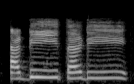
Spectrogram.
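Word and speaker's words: कटीतटी: கடிு சொல்லக்கூட கடி கடி கடி தடி அருணாருண கௌஷம்பர பாஸ்வத் கடி தடி தாவ நல்லா அழுத்தி சொல்லணும் டிதான் முக்கியம் அத டான்னு உச்சரிக்கறீங்க சொல்லக்கூடாது அந்த மாதிரி இன்னொரு தடவை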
